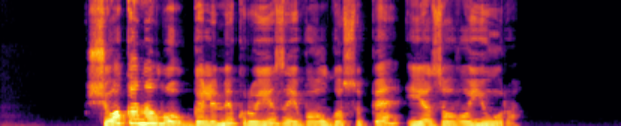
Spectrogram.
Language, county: Lithuanian, Panevėžys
